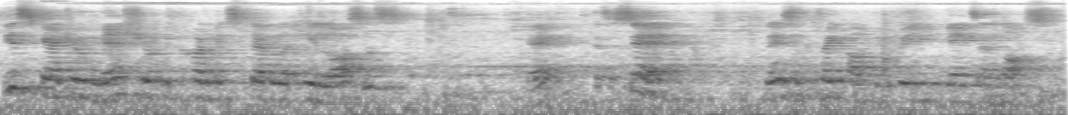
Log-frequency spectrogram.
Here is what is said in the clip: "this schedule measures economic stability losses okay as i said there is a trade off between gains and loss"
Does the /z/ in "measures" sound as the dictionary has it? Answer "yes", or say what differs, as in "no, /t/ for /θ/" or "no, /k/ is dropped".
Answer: no, /z/ is dropped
